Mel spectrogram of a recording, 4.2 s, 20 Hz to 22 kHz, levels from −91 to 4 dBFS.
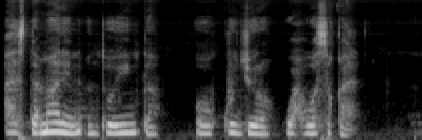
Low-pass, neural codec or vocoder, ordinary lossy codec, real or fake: none; none; none; real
